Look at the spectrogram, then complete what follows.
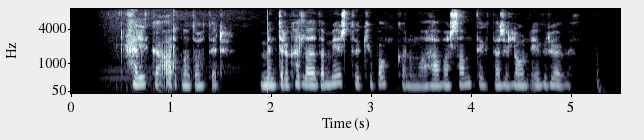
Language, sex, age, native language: Icelandic, female, 20-29, Icelandic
